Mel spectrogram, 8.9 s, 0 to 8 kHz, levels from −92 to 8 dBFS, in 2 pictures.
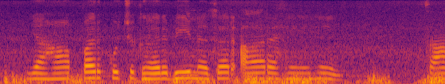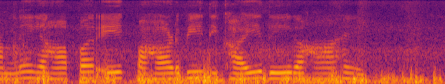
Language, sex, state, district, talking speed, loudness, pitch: Hindi, male, Rajasthan, Jaipur, 130 wpm, -17 LUFS, 200 Hz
